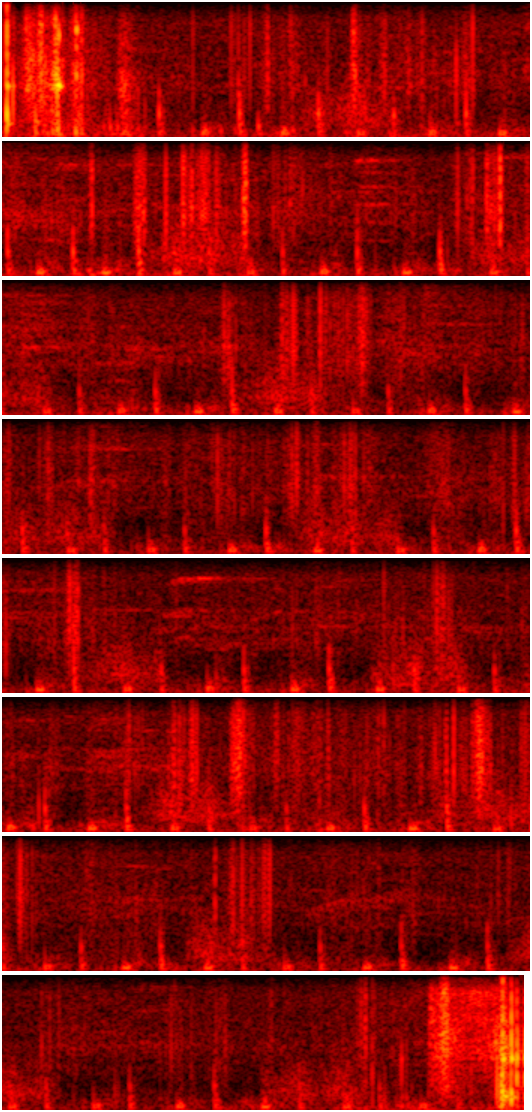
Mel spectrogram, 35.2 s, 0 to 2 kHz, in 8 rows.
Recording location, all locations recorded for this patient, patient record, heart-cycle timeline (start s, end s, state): pulmonary valve (PV)
aortic valve (AV)+pulmonary valve (PV)+tricuspid valve (TV)+mitral valve (MV)
#Age: nan
#Sex: Female
#Height: nan
#Weight: nan
#Pregnancy status: True
#Murmur: Absent
#Murmur locations: nan
#Most audible location: nan
#Systolic murmur timing: nan
#Systolic murmur shape: nan
#Systolic murmur grading: nan
#Systolic murmur pitch: nan
#Systolic murmur quality: nan
#Diastolic murmur timing: nan
#Diastolic murmur shape: nan
#Diastolic murmur grading: nan
#Diastolic murmur pitch: nan
#Diastolic murmur quality: nan
#Outcome: Normal
#Campaign: 2014 screening campaign
0.00	1.00	unannotated
1.00	1.14	S1
1.14	1.32	systole
1.32	1.40	S2
1.40	1.68	diastole
1.68	1.80	S1
1.80	1.98	systole
1.98	2.08	S2
2.08	2.34	diastole
2.34	2.48	S1
2.48	2.64	systole
2.64	2.74	S2
2.74	2.96	diastole
2.96	3.10	S1
3.10	3.26	systole
3.26	3.34	S2
3.34	3.56	diastole
3.56	3.70	S1
3.70	3.88	systole
3.88	3.96	S2
3.96	4.16	diastole
4.16	4.28	S1
4.28	4.46	systole
4.46	4.56	S2
4.56	4.72	diastole
4.72	4.84	S1
4.84	5.00	systole
5.00	5.10	S2
5.10	5.24	diastole
5.24	5.38	S1
5.38	5.54	systole
5.54	5.64	S2
5.64	5.84	diastole
5.84	5.98	S1
5.98	6.14	systole
6.14	6.24	S2
6.24	6.44	diastole
6.44	6.58	S1
6.58	6.74	systole
6.74	6.84	S2
6.84	7.08	diastole
7.08	7.20	S1
7.20	7.38	systole
7.38	7.46	S2
7.46	7.76	diastole
7.76	7.88	S1
7.88	8.06	systole
8.06	8.16	S2
8.16	8.48	diastole
8.48	8.62	S1
8.62	8.78	systole
8.78	8.88	S2
8.88	9.16	diastole
9.16	9.28	S1
9.28	9.46	systole
9.46	9.54	S2
9.54	9.78	diastole
9.78	9.90	S1
9.90	10.08	systole
10.08	10.18	S2
10.18	10.42	diastole
10.42	10.54	S1
10.54	10.72	systole
10.72	10.82	S2
10.82	11.08	diastole
11.08	11.22	S1
11.22	11.38	systole
11.38	11.50	S2
11.50	11.74	diastole
11.74	11.86	S1
11.86	12.02	systole
12.02	12.10	S2
12.10	12.36	diastole
12.36	12.48	S1
12.48	12.68	systole
12.68	12.76	S2
12.76	13.08	diastole
13.08	13.20	S1
13.20	13.38	systole
13.38	13.48	S2
13.48	13.76	diastole
13.76	13.90	S1
13.90	14.06	systole
14.06	14.16	S2
14.16	14.44	diastole
14.44	14.56	S1
14.56	14.74	systole
14.74	14.82	S2
14.82	15.10	diastole
15.10	15.22	S1
15.22	15.42	systole
15.42	15.52	S2
15.52	15.82	diastole
15.82	15.94	S1
15.94	16.12	systole
16.12	16.22	S2
16.22	16.52	diastole
16.52	16.64	S1
16.64	16.80	systole
16.80	16.90	S2
16.90	17.18	diastole
17.18	17.30	S1
17.30	17.50	systole
17.50	17.60	S2
17.60	17.90	diastole
17.90	18.02	S1
18.02	18.20	systole
18.20	18.30	S2
18.30	18.64	diastole
18.64	18.76	S1
18.76	18.94	systole
18.94	19.02	S2
19.02	19.32	diastole
19.32	19.44	S1
19.44	19.62	systole
19.62	19.72	S2
19.72	20.04	diastole
20.04	20.16	S1
20.16	20.34	systole
20.34	20.44	S2
20.44	20.74	diastole
20.74	20.86	S1
20.86	21.04	systole
21.04	21.14	S2
21.14	21.42	diastole
21.42	21.54	S1
21.54	21.72	systole
21.72	21.80	S2
21.80	22.06	diastole
22.06	22.18	S1
22.18	22.36	systole
22.36	22.46	S2
22.46	22.74	diastole
22.74	22.86	S1
22.86	23.04	systole
23.04	23.14	S2
23.14	23.42	diastole
23.42	23.56	S1
23.56	23.72	systole
23.72	23.84	S2
23.84	24.08	diastole
24.08	24.20	S1
24.20	24.38	systole
24.38	24.46	S2
24.46	24.72	diastole
24.72	24.84	S1
24.84	25.04	systole
25.04	25.12	S2
25.12	25.42	diastole
25.42	25.54	S1
25.54	25.72	systole
25.72	25.82	S2
25.82	26.12	diastole
26.12	26.24	S1
26.24	26.42	systole
26.42	26.50	S2
26.50	26.78	diastole
26.78	26.88	S1
26.88	27.08	systole
27.08	27.16	S2
27.16	27.42	diastole
27.42	27.56	S1
27.56	27.74	systole
27.74	27.82	S2
27.82	28.10	diastole
28.10	28.24	S1
28.24	28.40	systole
28.40	28.50	S2
28.50	28.78	diastole
28.78	28.88	S1
28.88	29.06	systole
29.06	29.16	S2
29.16	29.44	diastole
29.44	29.56	S1
29.56	29.74	systole
29.74	29.84	S2
29.84	30.16	diastole
30.16	30.28	S1
30.28	30.46	systole
30.46	30.56	S2
30.56	30.88	diastole
30.88	31.00	S1
31.00	31.18	systole
31.18	31.28	S2
31.28	31.58	diastole
31.58	31.70	S1
31.70	31.88	systole
31.88	31.96	S2
31.96	32.28	diastole
32.28	32.40	S1
32.40	32.58	systole
32.58	32.68	S2
32.68	32.98	diastole
32.98	33.10	S1
33.10	33.30	systole
33.30	33.38	S2
33.38	33.66	diastole
33.66	35.15	unannotated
